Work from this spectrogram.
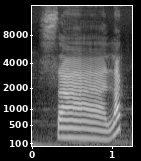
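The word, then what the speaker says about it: xà lách: Après, salade, c'est salak. Nous avons un accent qui descend et un accent qui monte.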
